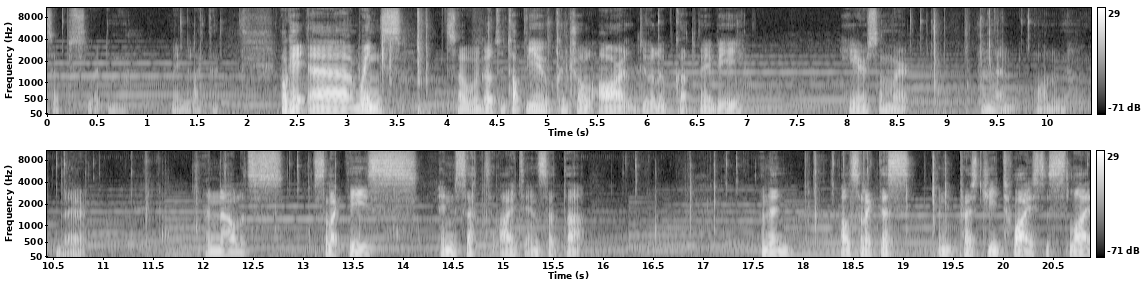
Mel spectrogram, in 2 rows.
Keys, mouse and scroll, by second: 0.1 click, 1.5 middle click, 3.3 KP_4, 3.4 KP_7, 3.7 KP_7, 4.6 shift+middle click, 5.1 ctrl+r, 9.0 shift+middle click, 9.4 ctrl+r, 10.8 middle click, 11.4 3, 11.5-11.9 scroll up 4, 12.0 middle click, 12.2 scroll up 1, 12.5 click, 12.8 shift+click, 13.1 click, 13.6 middle click, 13.8-14.7 scroll down 3, 14.7 i, 16.5 scroll up 3, 17.2 click, 18.0 2, 18.3 click, 18.9 g.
